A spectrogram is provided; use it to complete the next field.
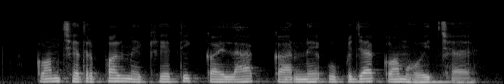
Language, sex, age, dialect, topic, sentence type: Maithili, male, 46-50, Southern/Standard, agriculture, statement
